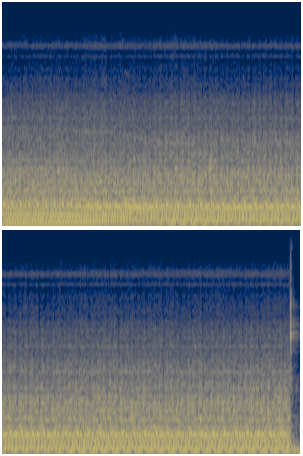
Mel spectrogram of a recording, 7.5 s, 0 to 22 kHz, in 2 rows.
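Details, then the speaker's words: C5 Corvette at cold start with one side of the exhaust disconnected at a broken joint: a loud, rough idle with an uneven, raspy low pulse, from the exhaust leaking on one side. "So as you can see, that doesn't sound great."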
